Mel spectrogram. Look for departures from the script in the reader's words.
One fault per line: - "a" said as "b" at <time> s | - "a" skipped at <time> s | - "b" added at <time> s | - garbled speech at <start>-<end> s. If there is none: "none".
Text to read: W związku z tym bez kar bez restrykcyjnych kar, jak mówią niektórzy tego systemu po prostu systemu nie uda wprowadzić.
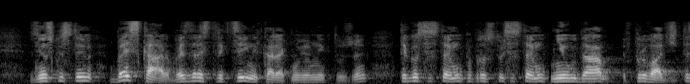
none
